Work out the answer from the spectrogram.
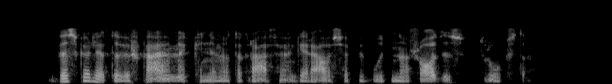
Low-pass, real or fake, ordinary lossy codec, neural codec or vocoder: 5.4 kHz; fake; MP3, 48 kbps; vocoder, 22.05 kHz, 80 mel bands, HiFi-GAN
